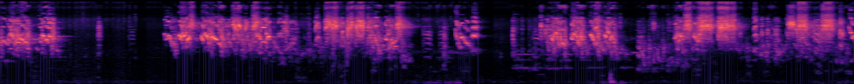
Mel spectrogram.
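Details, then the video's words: Breeding pair of budgerigars giving separate bursts of high, buzzy chirping warbles, each about a second long, with quiet spells between them. "Cute Colourful Budgies Chirping Sounds"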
